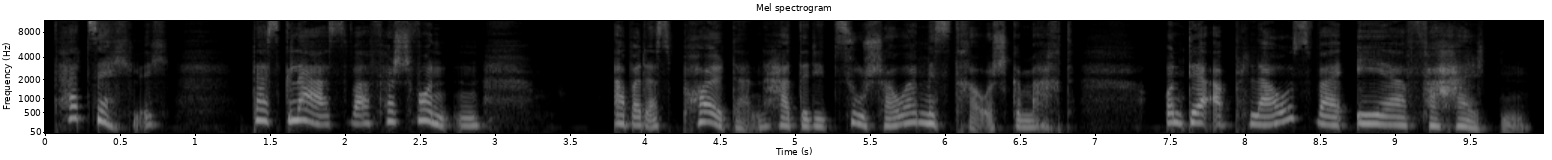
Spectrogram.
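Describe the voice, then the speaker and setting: A woman narrating a children's story with an expressive, measured reading style and a husky voice. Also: medium pitch, dry recording, studio quality. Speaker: audiobook narrator.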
